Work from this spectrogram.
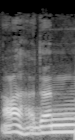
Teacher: আহদান এখানে দালের উপর দুই জবরে তুলবিন, এরপরে নুন আসছে, ঈদগাম হয়ে যাবে, ঈদগামের একালি পরিমাণ গুণনা হবে।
